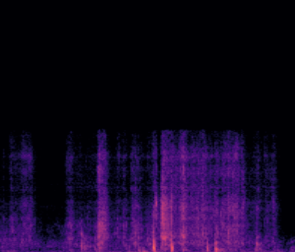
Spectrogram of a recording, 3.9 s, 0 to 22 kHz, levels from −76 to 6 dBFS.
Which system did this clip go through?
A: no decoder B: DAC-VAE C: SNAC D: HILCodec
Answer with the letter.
D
